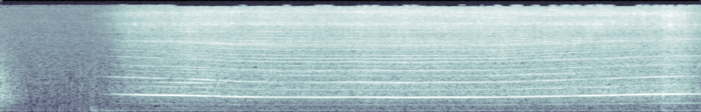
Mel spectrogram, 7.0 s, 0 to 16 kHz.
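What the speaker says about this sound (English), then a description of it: "The straight slot is made easily by doing a pass from each side using a 1/4 inch round nose bit." A router fitted with a 1/4 inch round nose bit cuts a straight slot in wood for a writing desk, spinning up to a loud, steady, high-pitched whine that holds close and constant with slight shifts in pitch.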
